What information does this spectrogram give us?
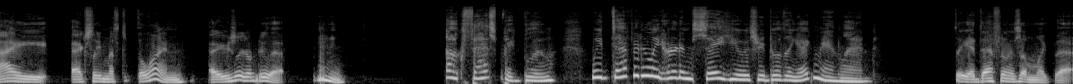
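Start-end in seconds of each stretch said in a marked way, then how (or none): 4.4-8.8 very high put-on feminine character voice, top of register. Speaker redoes a flubbed line in the Rouge voice they came up with: high female-sounding Rouge voice. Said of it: "my very high registry, and I'm like putting on a female sounding voice".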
